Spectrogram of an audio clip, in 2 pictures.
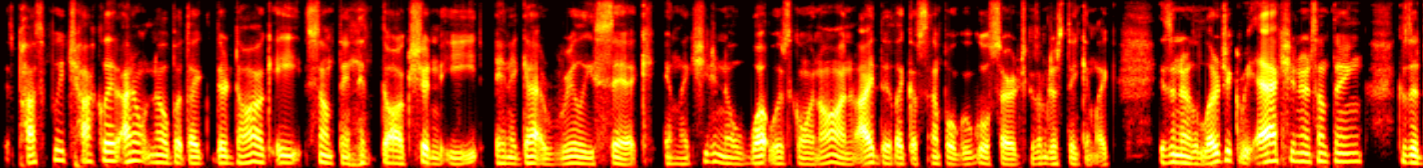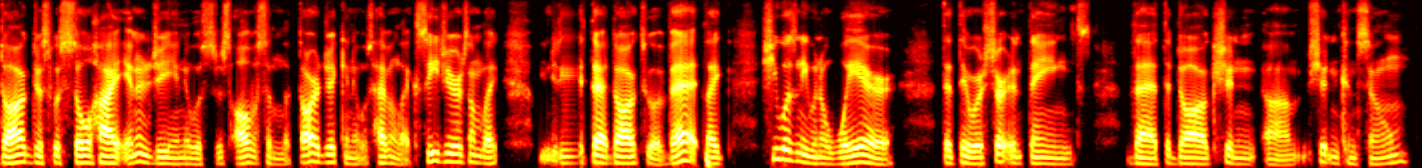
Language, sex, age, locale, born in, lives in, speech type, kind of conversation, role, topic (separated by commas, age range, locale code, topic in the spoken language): English, male, 40-44, en-US, United States, United States, conversation, unstructured, none, What should you consider before adopting a pet?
